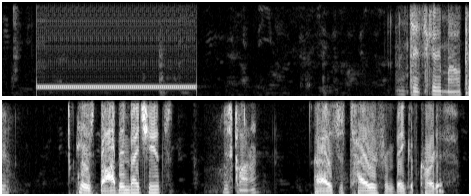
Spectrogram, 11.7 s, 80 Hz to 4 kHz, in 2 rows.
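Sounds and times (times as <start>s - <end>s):
telephone dial tone: 0.4s - 2.5s
speech: 5.4s - 6.0s, 6.8s - 8.0s, 8.6s - 9.2s, 9.8s - 11.6s.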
